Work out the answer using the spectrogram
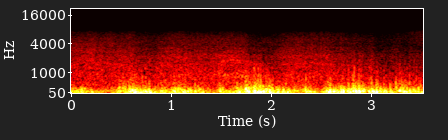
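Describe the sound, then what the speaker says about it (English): Lake waves rolling onto a Michigan shoreline with steady wind buffeting the microphone, a continuous rushing wash that swells and eases in slow surges, no voices. "the waves rolling in, the wind, the point out there"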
